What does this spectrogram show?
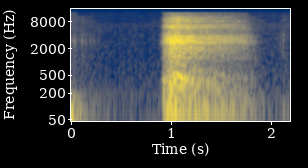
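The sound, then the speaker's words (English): A single long, breathy exhale, like a heavy sigh, lasting about a second before fading out; no speech. “Are you breathing?”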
